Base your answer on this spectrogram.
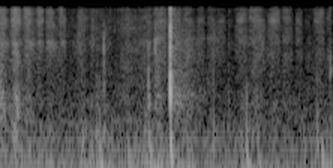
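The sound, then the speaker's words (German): Pen writes on a release certificate with soft, scratchy strokes across the paper and a single sharp click midway, all at a low, quiet level. “Jetzt werde ich Ihnen erstmal einen Entlassungsschein von uns geben. Darauf bekommen Sie Ihr Entlassungsgeld ausgezahlt. So, und da schreiben Sie mal.”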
